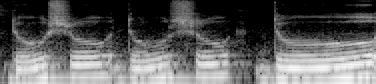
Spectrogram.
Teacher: second tone is really long and rising compared to the other tones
